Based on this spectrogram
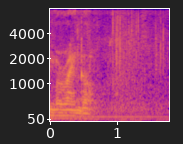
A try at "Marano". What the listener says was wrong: It's Marano. Do you see a G in that name?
